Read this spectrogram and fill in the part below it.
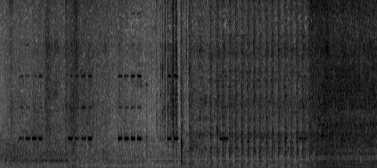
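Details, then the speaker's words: Car with crank/no-start, fuel pump not heard, missing fuel pump relay refitted: dash chimes, brief starter whir, then engine catches and settles into a steady idle. Normal start. "And it starts, so that's what seems like could be the problem."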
